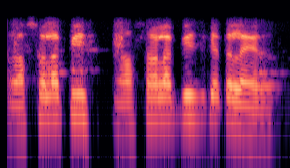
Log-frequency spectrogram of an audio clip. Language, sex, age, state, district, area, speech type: Odia, male, 45-60, Odisha, Gajapati, rural, conversation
